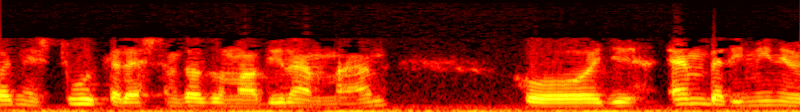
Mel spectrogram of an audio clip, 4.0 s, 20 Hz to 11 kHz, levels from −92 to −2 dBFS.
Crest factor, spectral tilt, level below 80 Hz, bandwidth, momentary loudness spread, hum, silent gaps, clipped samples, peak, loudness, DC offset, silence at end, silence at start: 16 dB; -7.5 dB/octave; -38 dBFS; 8.2 kHz; 16 LU; none; none; under 0.1%; -12 dBFS; -28 LUFS; under 0.1%; 0 s; 0 s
